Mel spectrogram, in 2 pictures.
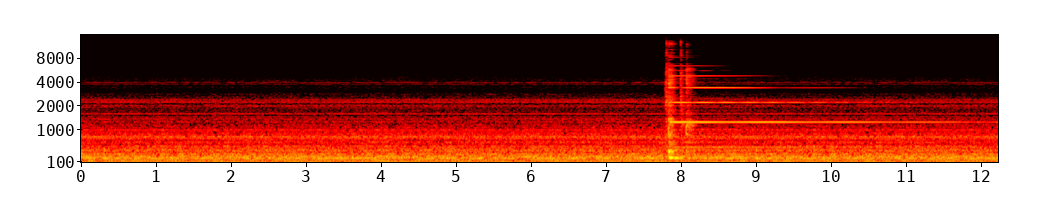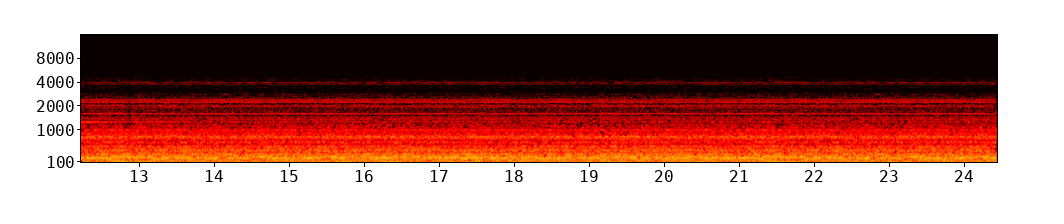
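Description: A train's motors hum steadily at a standstill.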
